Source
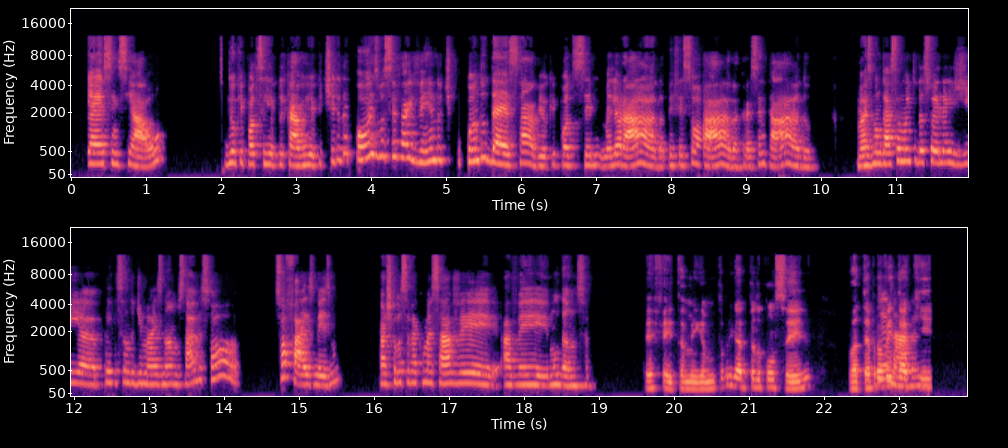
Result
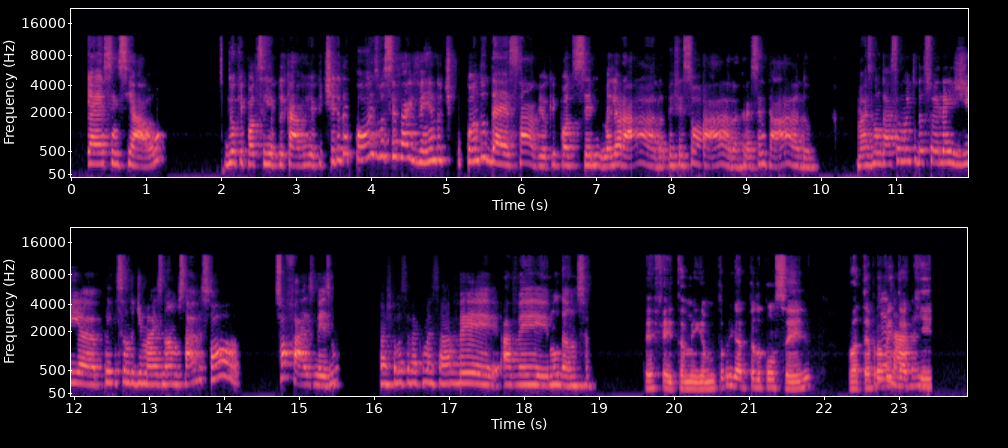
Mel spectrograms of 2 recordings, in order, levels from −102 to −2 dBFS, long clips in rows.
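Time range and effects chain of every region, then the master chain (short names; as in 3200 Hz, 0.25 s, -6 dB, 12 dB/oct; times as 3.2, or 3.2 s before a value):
7.47–11.62 compressor 4:1, threshold -35 dBFS + low shelf 150 Hz +8 dB
15.45–17.15 sample leveller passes 2 + double band-pass 330 Hz, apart 1.5 oct
whole clip: bell 1000 Hz +14 dB 0.27 oct; compressor 3:1, threshold -28 dBFS; gain -3 dB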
